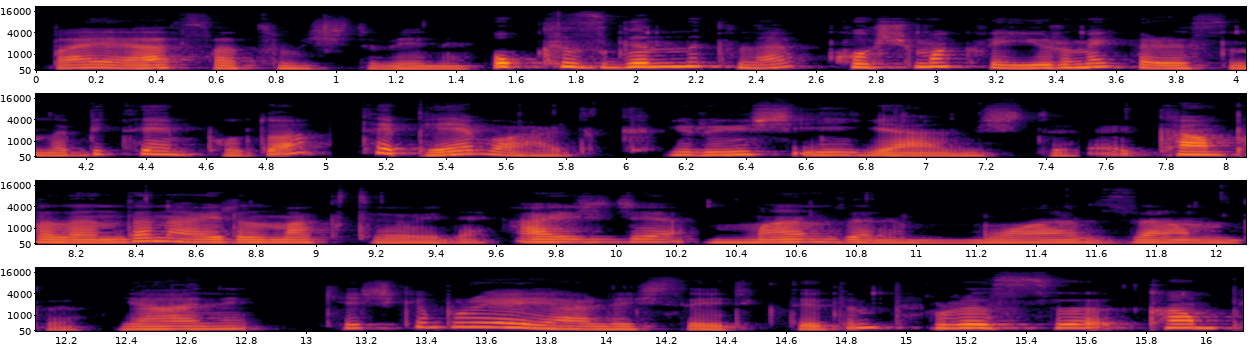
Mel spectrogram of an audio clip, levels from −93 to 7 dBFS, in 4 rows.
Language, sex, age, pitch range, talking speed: Turkish, female, 60-79, 150-190 Hz, 115 wpm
